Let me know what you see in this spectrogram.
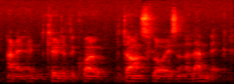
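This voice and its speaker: A man talks in a very deep, low voice. The recording has audible room echo and noticeable background noise. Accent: English. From England. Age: 20s. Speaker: composer. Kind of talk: self-presentation of a music piece. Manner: hesitant, many fillers.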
